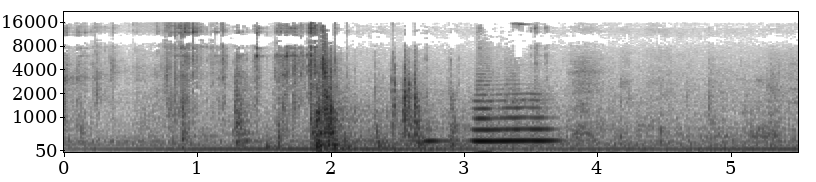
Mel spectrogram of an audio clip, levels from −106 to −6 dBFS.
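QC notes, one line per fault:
1.85 to 2.04 s, hard clipping: a harsh, buzzy fuzz on the loud sound, as peaks driven about 12 dB past the limit are sliced flat, adding high harmonics.
3.09 to 3.59 s, hard clipping: a crackly edge on peaks, milder than before, from about 6 dB of overload flattening the waveform tops.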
